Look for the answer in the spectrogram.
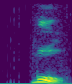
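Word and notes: mu: tone 4

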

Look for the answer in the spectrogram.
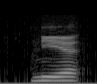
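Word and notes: nie: tone 1

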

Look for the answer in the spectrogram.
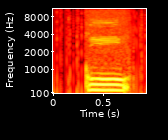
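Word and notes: gu1: tone 1

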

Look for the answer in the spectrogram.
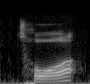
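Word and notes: cuo: tone 2

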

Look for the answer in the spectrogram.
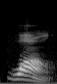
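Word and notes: wang: tone 4

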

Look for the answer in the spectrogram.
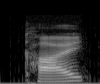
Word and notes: kai2: chinese

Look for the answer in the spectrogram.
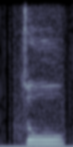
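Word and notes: zu: tone 1

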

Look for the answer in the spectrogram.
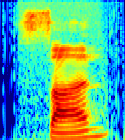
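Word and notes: san: tone 2

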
